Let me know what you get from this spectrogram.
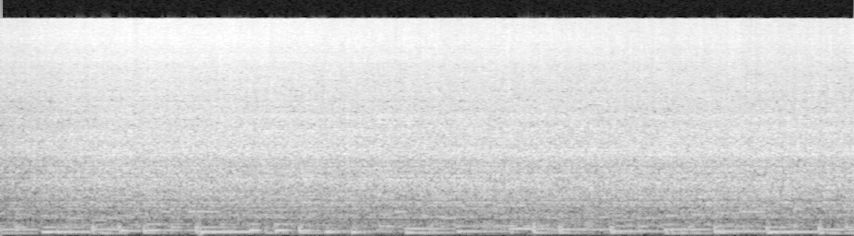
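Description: Leftover-rice batter sizzling steadily as it fries in a little oil in a non-stick pan while a spatula spreads it, with background music's low bass notes underneath.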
